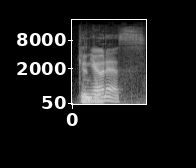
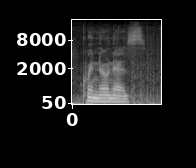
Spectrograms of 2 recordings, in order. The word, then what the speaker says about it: Quinones: So can we get a nice pronunciation of that last name? Quinones. Quinones? Quinones. Okay. Quinones. Quinones. Yeah. Shaq didn't pronunciate it. Or you could do Quinones.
